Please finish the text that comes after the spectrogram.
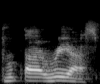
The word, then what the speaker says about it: real: what currency is used in Brazil will Brazilian RI BRS real yes that's right well done it's pronounced RI apparently my Brazilian friend tells me yeah right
